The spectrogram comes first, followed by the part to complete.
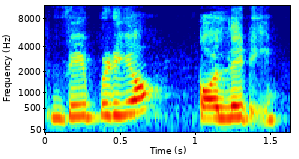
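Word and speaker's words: Vibrio cholerae: এটা কলেরা জীবাণু, কলেরা হচ্ছে ভিব্রিও কলেরি, ভিব্রিও কলেরি, দেখো ভিব রিও কোনো সমস্যা নাই, কলে রা পর্যন্ত দেখো, এখানে যখন AE থাকে আমরা উচ্চারণ করব হচ্ছে ই, বানানটা কিন্তু AE, কলে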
